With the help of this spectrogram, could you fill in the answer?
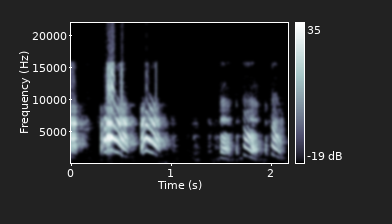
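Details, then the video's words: Pet desi parrot indoors gives a run of sharp, high, scratchy squeaks in quick pairs and triplets, with a short pause in the middle. "देशी तोता🌻बोलने वाला | Deshi Tota Bolane Wala | Deshi Parrot Talking"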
